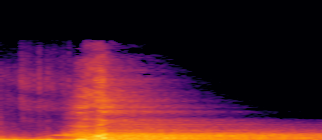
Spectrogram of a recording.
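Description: Wind buffeting the microphone, then about half a second in a whoosh leads into a held electronic chord that slowly fades: a logo intro sting.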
